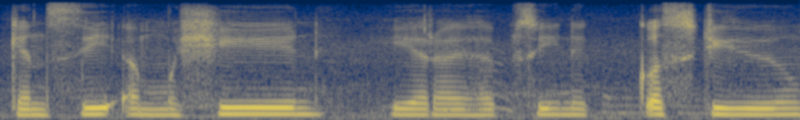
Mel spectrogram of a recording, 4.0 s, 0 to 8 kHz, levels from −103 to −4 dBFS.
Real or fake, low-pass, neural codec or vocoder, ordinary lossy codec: real; 7.2 kHz; none; none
